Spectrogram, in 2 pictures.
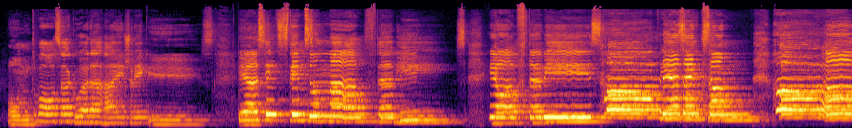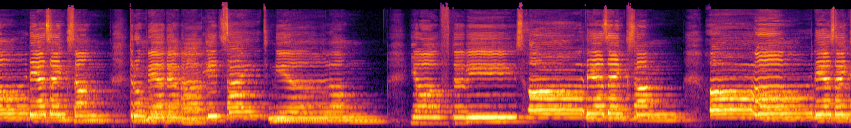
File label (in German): Sopran; Und Was A Guata Heuschreck Is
